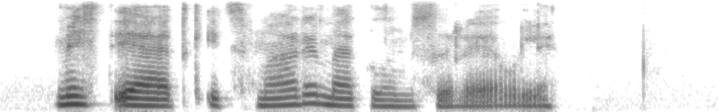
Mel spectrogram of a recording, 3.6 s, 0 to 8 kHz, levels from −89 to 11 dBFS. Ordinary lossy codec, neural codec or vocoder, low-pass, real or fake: Opus, 16 kbps; none; 7.2 kHz; real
